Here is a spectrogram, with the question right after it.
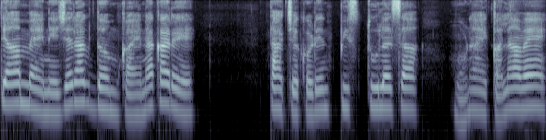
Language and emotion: Goan Konkani, fearful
